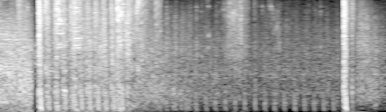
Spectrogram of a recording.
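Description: Rapid automatic gunfire in the Apex Legends video game: a fast, loud burst of closely spaced shots that tapers into a quicker, quieter rattle, with a single sharp shot near the end.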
